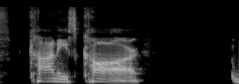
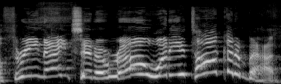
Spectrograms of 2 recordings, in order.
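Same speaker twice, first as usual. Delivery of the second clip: much higher, mock-incredulous squawk; incredulous outburst. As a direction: imitate a man exploding in disbelief. Retold outraged man repeats it, escalating.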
